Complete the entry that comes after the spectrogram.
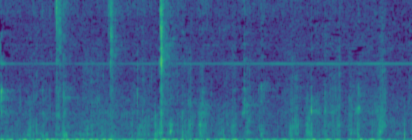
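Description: Close-miked chewing and biting of pan-fried flatbread: a steady run of many small, irregular mouth clicks.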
